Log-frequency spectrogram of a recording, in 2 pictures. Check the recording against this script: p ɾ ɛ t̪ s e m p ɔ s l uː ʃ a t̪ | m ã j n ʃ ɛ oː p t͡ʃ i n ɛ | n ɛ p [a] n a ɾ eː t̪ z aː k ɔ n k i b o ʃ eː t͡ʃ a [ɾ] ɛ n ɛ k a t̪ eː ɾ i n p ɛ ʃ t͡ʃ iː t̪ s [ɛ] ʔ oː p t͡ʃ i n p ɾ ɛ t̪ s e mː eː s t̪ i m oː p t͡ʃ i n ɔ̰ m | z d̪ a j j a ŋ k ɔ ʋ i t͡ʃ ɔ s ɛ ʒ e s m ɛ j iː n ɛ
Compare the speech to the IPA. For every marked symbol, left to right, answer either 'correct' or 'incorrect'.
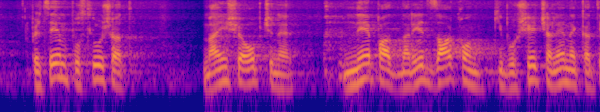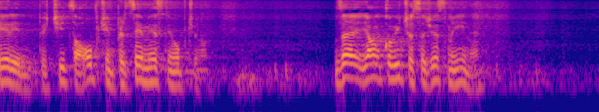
correct, incorrect, incorrect

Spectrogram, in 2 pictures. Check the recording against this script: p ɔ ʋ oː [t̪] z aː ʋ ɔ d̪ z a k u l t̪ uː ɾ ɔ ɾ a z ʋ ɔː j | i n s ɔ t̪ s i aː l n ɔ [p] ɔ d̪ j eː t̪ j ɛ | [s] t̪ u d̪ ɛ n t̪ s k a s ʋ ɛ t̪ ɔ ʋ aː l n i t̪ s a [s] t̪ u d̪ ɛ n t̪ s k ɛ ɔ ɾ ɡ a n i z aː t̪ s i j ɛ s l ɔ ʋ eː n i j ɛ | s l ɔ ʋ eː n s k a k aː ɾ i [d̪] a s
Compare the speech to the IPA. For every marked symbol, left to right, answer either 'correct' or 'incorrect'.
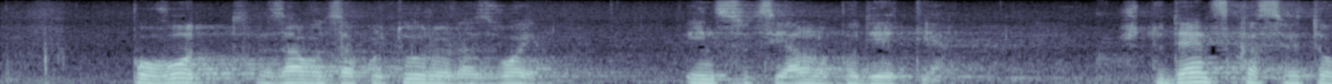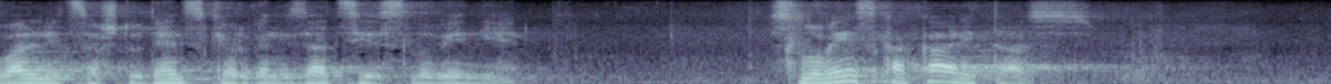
correct, correct, incorrect, incorrect, incorrect

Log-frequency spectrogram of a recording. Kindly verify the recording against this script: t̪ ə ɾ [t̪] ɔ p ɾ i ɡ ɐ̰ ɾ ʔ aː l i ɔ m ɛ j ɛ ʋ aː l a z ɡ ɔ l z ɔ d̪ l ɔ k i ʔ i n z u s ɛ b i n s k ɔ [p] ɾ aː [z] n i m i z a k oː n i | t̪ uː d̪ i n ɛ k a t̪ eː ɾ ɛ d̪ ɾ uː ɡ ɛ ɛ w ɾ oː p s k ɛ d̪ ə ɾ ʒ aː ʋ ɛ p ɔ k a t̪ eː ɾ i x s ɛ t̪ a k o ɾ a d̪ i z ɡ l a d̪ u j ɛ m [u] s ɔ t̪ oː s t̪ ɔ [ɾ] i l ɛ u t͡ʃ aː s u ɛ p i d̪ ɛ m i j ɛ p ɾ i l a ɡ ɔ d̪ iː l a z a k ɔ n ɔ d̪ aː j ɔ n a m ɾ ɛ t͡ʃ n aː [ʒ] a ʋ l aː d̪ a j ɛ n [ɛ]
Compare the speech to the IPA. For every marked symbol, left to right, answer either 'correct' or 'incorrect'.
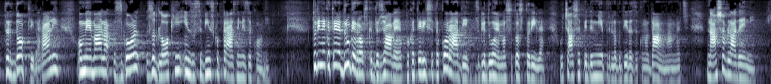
incorrect, correct, correct, incorrect, correct, incorrect, incorrect

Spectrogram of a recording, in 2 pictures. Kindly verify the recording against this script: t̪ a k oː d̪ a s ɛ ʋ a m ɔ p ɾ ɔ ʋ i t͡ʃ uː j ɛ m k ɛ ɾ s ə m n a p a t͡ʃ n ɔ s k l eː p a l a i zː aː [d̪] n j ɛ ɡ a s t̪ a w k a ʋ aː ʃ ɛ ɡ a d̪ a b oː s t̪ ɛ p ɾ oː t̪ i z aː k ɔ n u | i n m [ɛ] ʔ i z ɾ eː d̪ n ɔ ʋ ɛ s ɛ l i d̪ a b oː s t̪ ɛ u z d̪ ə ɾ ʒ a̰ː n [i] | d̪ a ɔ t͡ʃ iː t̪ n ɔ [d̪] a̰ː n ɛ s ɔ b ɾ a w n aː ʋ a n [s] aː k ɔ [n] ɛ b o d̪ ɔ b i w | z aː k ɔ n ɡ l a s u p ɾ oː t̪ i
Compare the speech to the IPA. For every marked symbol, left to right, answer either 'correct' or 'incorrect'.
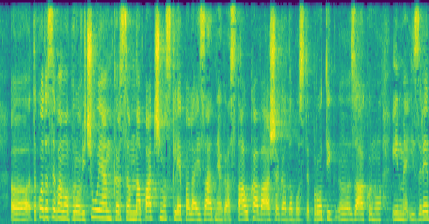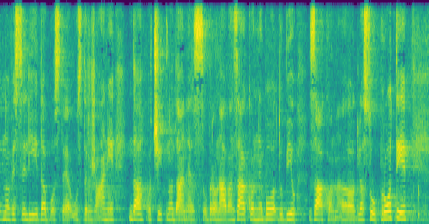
correct, correct, correct, correct, incorrect, incorrect

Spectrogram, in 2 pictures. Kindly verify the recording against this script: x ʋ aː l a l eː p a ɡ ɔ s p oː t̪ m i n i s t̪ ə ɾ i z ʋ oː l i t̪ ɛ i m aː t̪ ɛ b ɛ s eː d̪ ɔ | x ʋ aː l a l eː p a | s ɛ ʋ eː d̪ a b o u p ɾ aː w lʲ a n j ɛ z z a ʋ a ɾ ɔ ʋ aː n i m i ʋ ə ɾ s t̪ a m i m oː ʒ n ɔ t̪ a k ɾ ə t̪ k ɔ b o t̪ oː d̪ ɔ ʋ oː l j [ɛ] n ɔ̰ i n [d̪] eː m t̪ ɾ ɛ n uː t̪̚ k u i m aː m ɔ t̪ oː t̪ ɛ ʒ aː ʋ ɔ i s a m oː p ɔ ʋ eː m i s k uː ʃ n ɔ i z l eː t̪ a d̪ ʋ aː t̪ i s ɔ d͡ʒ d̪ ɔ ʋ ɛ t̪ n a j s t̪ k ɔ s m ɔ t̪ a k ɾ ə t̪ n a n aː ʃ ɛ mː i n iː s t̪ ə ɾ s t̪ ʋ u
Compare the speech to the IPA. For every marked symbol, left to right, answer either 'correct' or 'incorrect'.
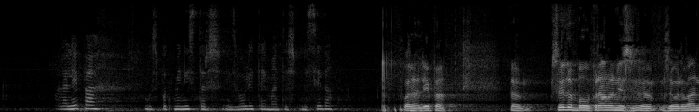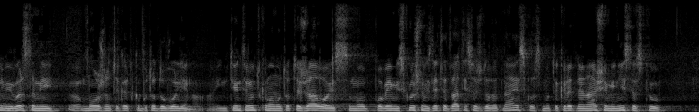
correct, incorrect

